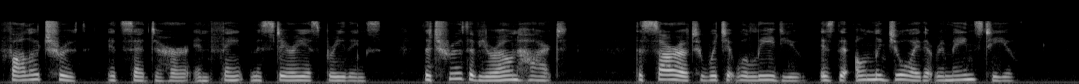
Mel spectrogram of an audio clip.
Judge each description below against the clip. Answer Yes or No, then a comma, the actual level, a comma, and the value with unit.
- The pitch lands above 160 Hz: Yes, high, 190 Hz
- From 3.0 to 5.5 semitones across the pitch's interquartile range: No, narrow, 2.5 semitones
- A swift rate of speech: No, average, 180 wpm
